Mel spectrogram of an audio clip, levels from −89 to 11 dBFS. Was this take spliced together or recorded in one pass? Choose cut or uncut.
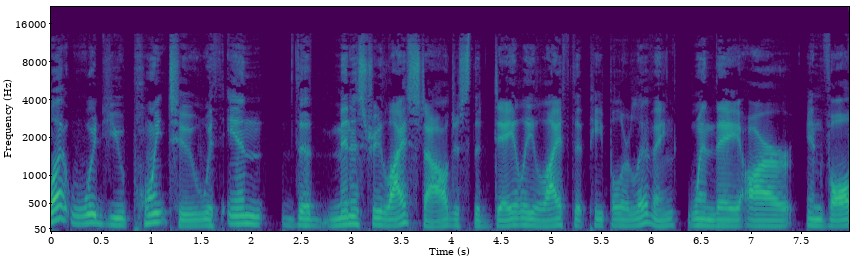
cut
